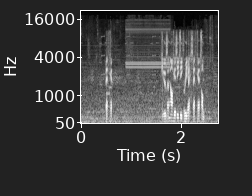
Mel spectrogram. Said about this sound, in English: So my vehicle is beeping right there.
